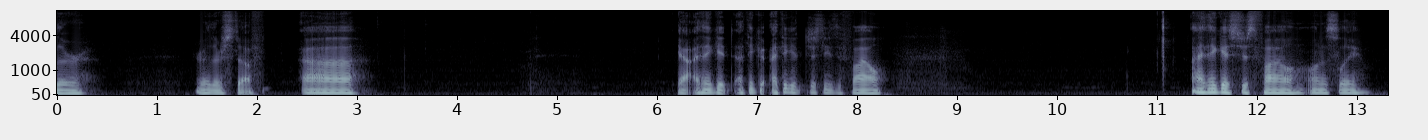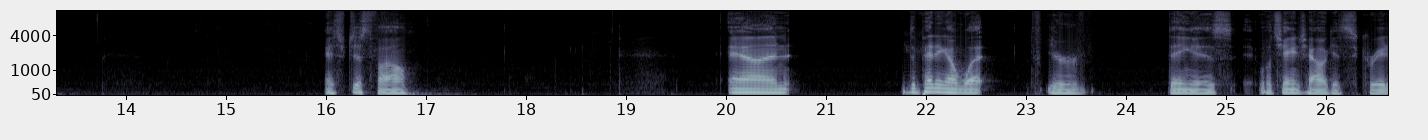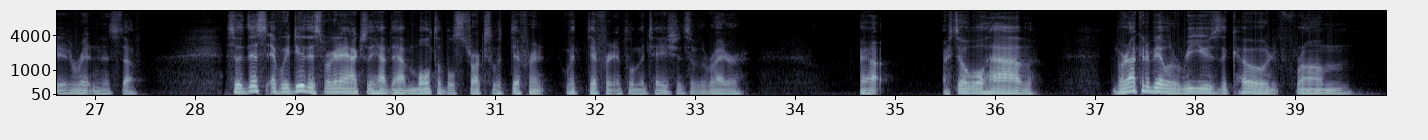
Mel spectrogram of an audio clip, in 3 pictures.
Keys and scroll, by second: 0.2 j, 2.0-4.0 typing, 7.3 p, 13.9-17.3 typing, 16.2 ctrl+[, 20.2-24.9 typing, 28.4-28.8 typing, 30.9-32.7 typing, 38.7 j, 38.9 j.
